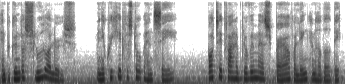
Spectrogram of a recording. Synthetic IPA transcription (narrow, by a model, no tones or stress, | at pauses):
hænb̥e̝ɡ̥øn̰d̥əæsluðˠəɒlø̰ːsə̥ | menjäɪkʰue̝ɡ̥he̝̰ːld̥fɒ̽sd̥ɔ̰̽ːʋæhænsɛː | b̥ɒːd̥t͡sʰed̥fɑ̥̈hænb̥le̝ʊʋe̝meæsb̥ɶːɐʋɒleŋəhænhæðˠʋæːɐðˠd̥eɡ̥̚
